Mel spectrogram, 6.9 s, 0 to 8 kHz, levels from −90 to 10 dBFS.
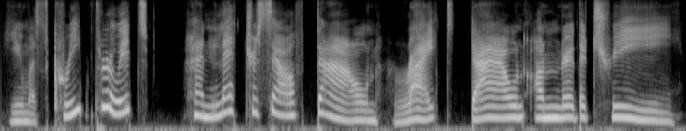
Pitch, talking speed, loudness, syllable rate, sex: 215 Hz, 120 wpm, -18 LUFS, 2.8 syllables/s, male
